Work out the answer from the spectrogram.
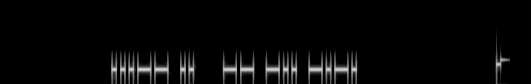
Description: Morse code, heard as a keyed tone, about 28 wpm, 700 Hz. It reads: 3I MDC
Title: Winter Field Day Exchanges Encore 28wpm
